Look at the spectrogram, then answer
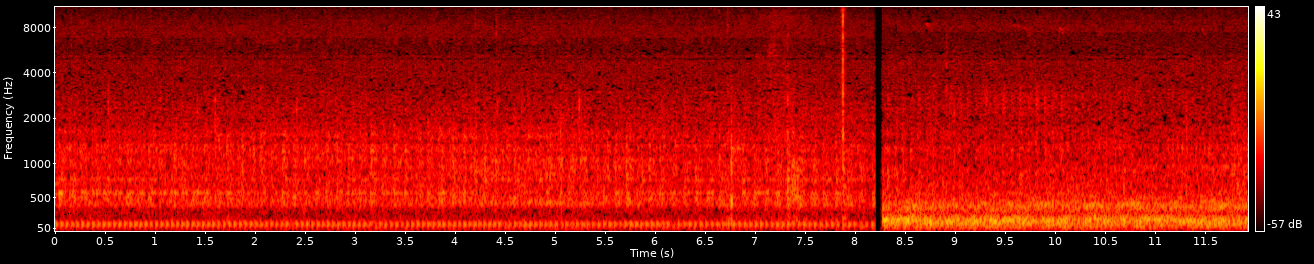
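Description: A vehicle engine idles steadily with a low rumble throughout, growing louder after an abrupt cut partway through; no animal sounds can be picked out.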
